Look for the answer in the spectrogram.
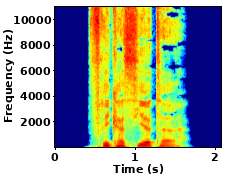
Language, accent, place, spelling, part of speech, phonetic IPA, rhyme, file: German, Germany, Berlin, frikassierte, adjective / verb, [fʁikaˈsiːɐ̯tə], -iːɐ̯tə, De-frikassierte.ogg
- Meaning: inflection of frikassieren: 1. first/third-person singular preterite 2. first/third-person singular subjunctive II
